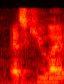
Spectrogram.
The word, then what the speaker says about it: SQLite: something called SQL Lite is it SQLite or SQLite huling SQLite is the proper pronunciation ok sorry s-cube lights all right so this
